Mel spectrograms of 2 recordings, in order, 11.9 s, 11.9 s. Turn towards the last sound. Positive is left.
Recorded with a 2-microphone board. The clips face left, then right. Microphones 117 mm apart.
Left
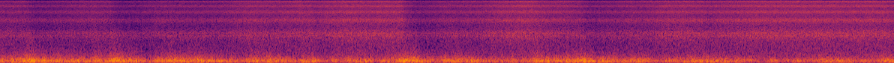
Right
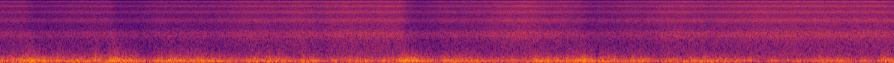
No sound to turn to.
